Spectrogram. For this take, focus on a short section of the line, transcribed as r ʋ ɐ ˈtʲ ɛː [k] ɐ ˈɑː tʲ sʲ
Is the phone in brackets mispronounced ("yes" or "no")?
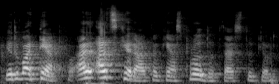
yes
